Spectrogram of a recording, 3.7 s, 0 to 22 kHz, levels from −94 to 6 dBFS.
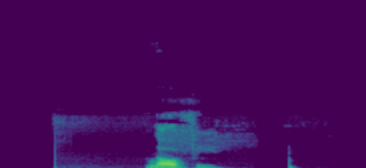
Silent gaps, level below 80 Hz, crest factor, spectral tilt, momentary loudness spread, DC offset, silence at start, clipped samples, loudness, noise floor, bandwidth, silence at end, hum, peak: none; -78 dBFS; 24 dB; -7.5 dB/octave; 27 LU; under 0.1%; 1.45 s; under 0.1%; -21 LUFS; -89 dBFS; 7.6 kHz; 0.75 s; none; -6 dBFS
